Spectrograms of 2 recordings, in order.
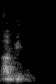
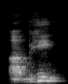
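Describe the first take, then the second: First: The b is said without a puff of air. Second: The b is said with a puff of air. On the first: The speaker calls it wrong. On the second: The speaker calls it right.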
